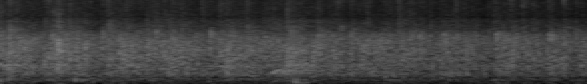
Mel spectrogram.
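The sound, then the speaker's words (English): An audience in the sanctuary gives the Lord a great hand clap, a dense, steady burst of applause, loud and continuous throughout with no pauses, the many overlapping claps blending into a bright wash of sound. “Give the Lord a great hand clap one more time in the sanctuary.”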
